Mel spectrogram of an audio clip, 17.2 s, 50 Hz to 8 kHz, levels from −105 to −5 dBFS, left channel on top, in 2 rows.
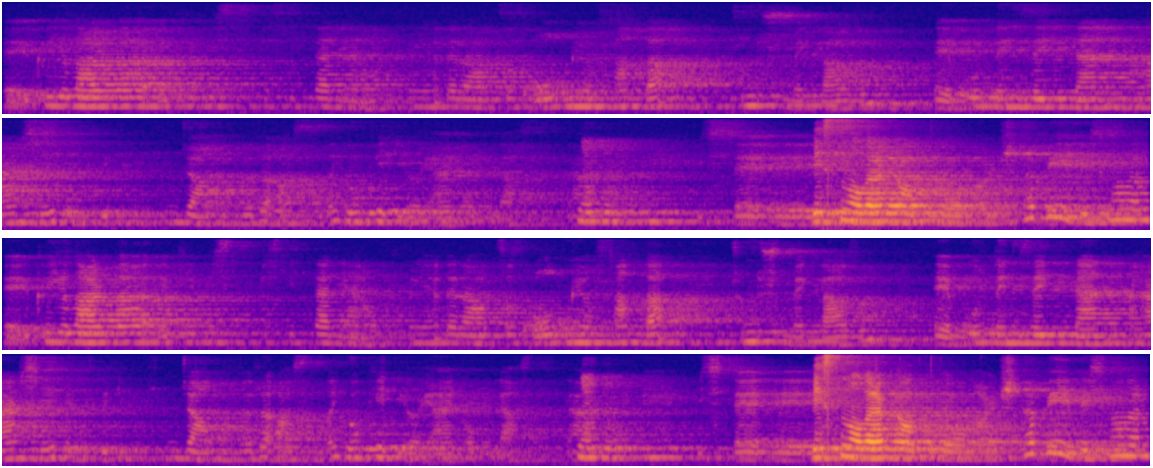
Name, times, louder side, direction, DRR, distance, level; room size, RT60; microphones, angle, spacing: voice 1, 0.0-2.1 2.3-6.5 7.0-12.6 12.9-13.1 13.4-14.9 16.3-17.1, right 1 dB, 40° right, -4 dB, 1.8 m, -48 dB
voice 2, 12.9-13.4 14.7-16.2, right 4 dB, 60° right, 3 dB, 1.8 m, -32 dB
22.0 x 16.5 x 7.2 m, 2.8 s
head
